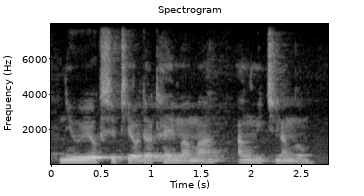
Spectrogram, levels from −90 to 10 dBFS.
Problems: constant background noise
